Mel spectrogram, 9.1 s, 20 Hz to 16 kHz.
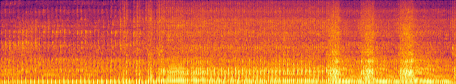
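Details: Freshly rebuilt, nearly 40-year-old Yamaha YFM80 Badger single-cylinder quad on first heat cycle: even idle thump with crisp throttle blips rising and settling cleanly, slight smoke burning off muffler paint; valves quieter – normal.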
